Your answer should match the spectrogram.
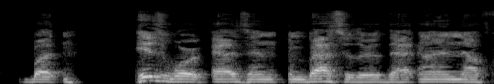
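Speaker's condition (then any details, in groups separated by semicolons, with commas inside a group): Sporadic ALS; swallowing and breathing tested; must speak slower and carefully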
